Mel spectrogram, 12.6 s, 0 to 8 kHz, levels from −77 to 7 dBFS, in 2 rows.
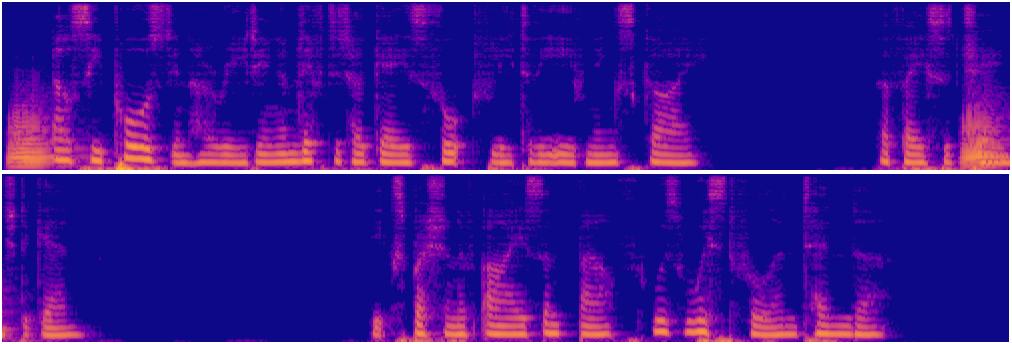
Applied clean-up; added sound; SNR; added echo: classical method log-MMSE.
